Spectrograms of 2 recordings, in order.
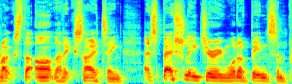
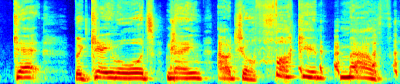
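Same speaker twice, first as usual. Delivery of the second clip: mock very high screaming, words stretched long; 10 semitones higher, 4 dB louder than usual. Imagining a slap on stage, then imitating Jeff Keighley screaming.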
